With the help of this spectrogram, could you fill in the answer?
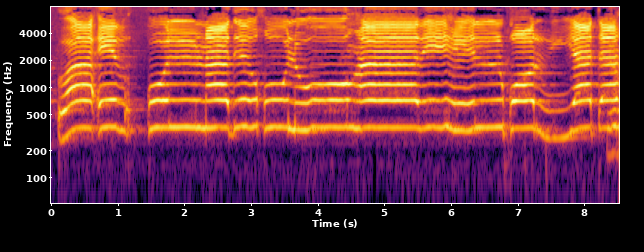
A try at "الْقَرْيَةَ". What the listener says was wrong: را باری پڑھ دیا. قَرْيَةَ.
